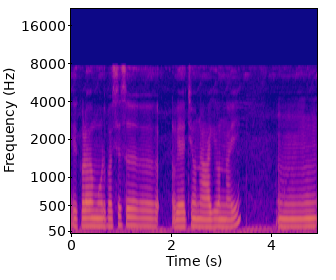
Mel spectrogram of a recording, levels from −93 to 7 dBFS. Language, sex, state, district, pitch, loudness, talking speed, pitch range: Telugu, male, Andhra Pradesh, Guntur, 135 Hz, -36 LUFS, 95 wpm, 130-140 Hz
